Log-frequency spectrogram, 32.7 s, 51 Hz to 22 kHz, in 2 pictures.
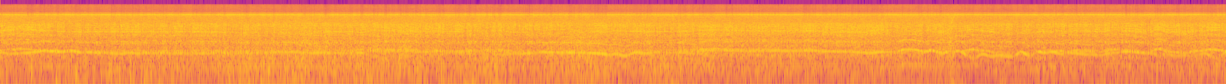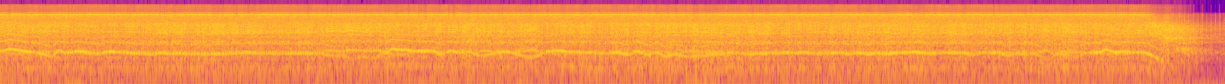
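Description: Eachine Racer 250 quadcopter's brushless motors and propellers whining in flight, the pitch wavering up and down constantly with throttle changes. Heard through the quad's onboard microphone over the analog video link, with hiss and a steady high-pitched tone underneath.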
